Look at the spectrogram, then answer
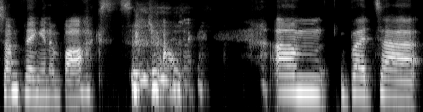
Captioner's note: laughs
